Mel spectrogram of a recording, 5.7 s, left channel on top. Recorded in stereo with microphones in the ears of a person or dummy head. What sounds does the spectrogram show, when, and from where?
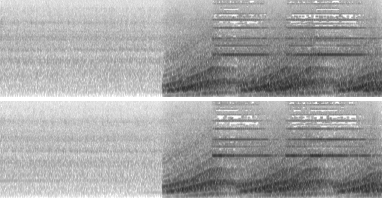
2.4 s an alarm: 50° right (ahead or behind), 4.5 m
